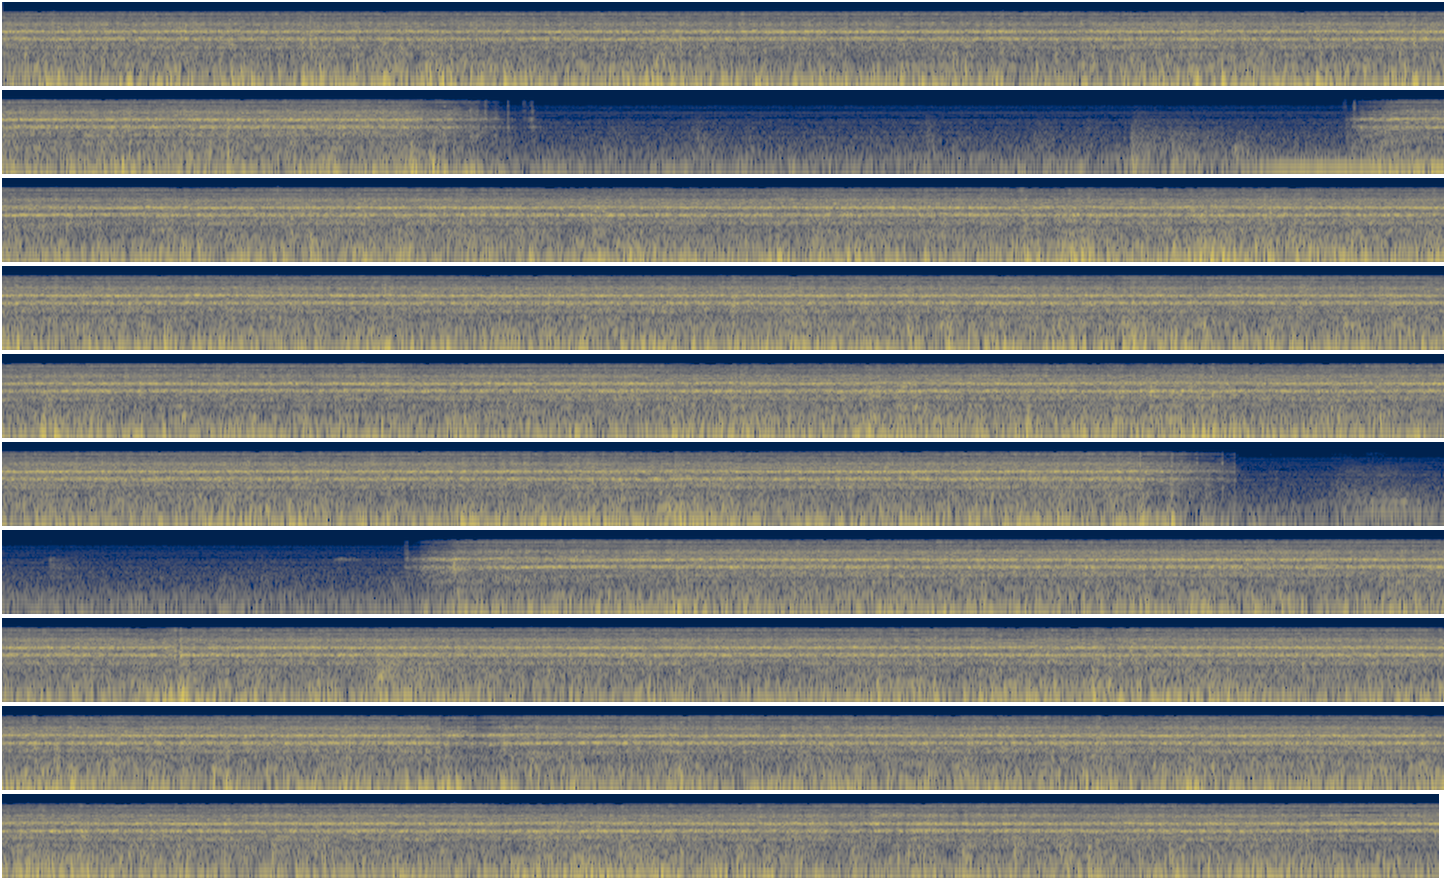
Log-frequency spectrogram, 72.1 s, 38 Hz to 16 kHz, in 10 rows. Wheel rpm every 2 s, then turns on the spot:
160, 160, 160, 160, 120, 0, 0, 130, 160, 160, 160, 160, 160, 160, 160, 160, 160, 160, 160, 160, 150, 20, 20, 150, 160, 160, 160, 160, 160, 160, 150, 160, 160, 160, 160, 160.
none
